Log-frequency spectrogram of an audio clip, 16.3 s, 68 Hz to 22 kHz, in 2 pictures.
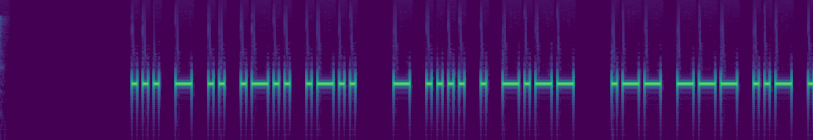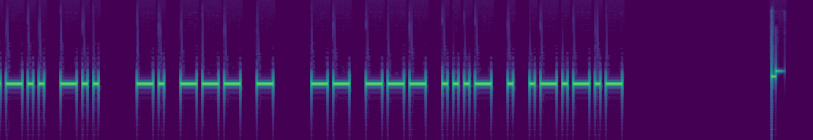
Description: Morse code, heard as a keyed tone, about 22 wpm, 700 Hz. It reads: STILL THEY WOULD NOT MOVE.
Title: Sentences from Top 1000 Words - Review Part 1 - 22wpm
